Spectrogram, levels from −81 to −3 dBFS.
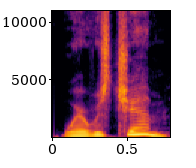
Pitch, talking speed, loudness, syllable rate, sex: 210 Hz, 225 wpm, -14 LUFS, 6.2 syllables/s, female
